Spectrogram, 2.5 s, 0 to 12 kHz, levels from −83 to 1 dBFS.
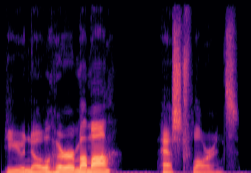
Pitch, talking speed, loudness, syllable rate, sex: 120 Hz, 165 wpm, -18 LUFS, 5.4 syllables/s, male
